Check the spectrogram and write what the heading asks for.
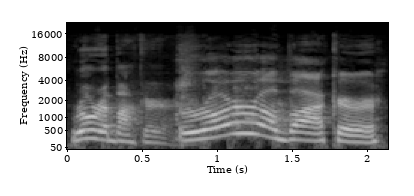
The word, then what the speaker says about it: Rohrabacher: Rohrabacher.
